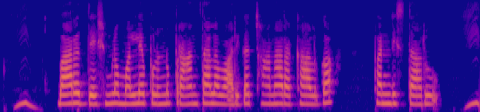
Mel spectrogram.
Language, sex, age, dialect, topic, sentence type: Telugu, female, 18-24, Southern, agriculture, statement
